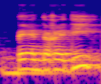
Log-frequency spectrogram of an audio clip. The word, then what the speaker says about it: vendredi: Vendredi? No. Vendredi. D'accord? That's number five. Which one of the... Oh my throat. When pronouncing perhaps too many French words, sometimes it's hurting here.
